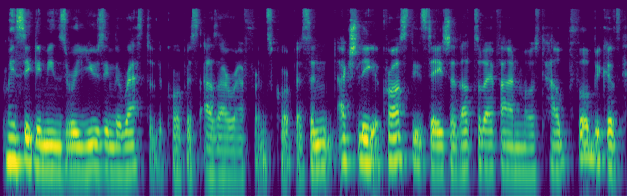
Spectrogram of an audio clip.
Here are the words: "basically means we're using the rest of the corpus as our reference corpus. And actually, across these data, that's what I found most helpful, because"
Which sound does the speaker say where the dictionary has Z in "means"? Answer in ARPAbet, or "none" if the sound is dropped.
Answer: Z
